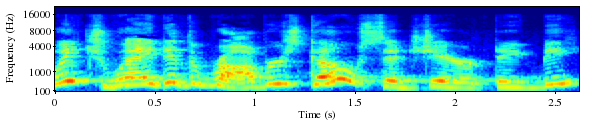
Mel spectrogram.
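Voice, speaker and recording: A woman performs a put-on character voice at an extremely high pitch with very wide pitch swings. Her pace is moderate. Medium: read story. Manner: authoritative, explanatory.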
